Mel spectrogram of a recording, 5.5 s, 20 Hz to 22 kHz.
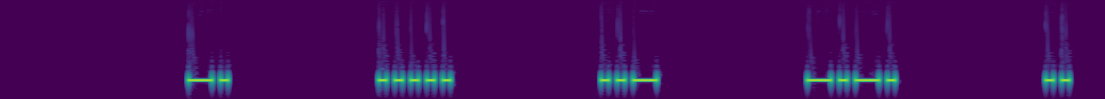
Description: Morse code, heard as a keyed tone, about 30 wpm, spaced as for 10 wpm, 690 Hz. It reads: N5UCI
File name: Lesson 18g - Letter m - Call Signs 30wpm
